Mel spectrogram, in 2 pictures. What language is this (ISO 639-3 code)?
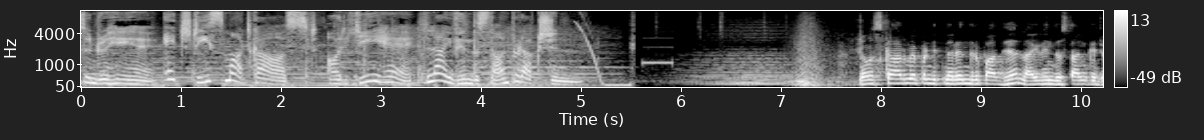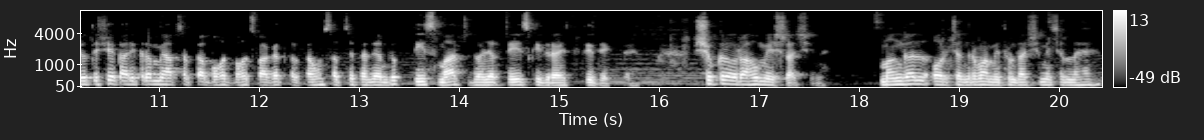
hin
